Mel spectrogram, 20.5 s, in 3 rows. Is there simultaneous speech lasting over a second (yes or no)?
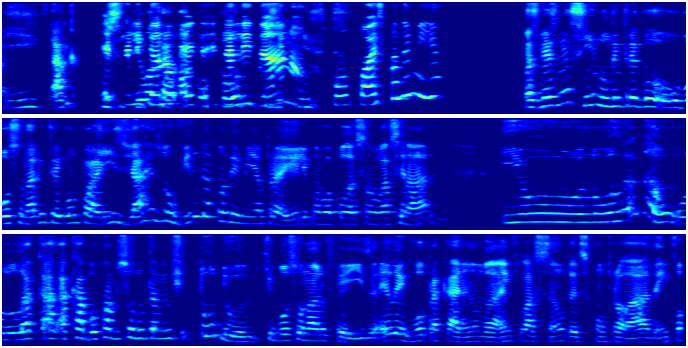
yes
